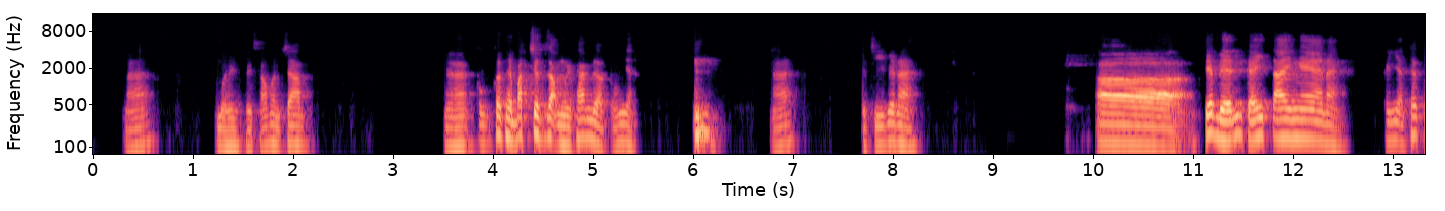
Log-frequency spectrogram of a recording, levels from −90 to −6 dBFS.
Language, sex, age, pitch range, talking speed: Vietnamese, male, 20-39, 110-135 Hz, 125 wpm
